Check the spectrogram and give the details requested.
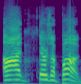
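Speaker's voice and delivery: loud, high mock excuse; caught-out blurt. Father caught by Sharon, loud mock excuse. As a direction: blurt it out in hammed-up panic. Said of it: "He says".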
